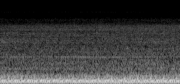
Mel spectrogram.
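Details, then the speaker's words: BMW six-cylinder after repair of a no-start with engine noise using new parts: smooth, even deep rumble with no knocks, ticks or misses; engine running healthy. "Bueno chicos, escuchad cómo suena, que suena todo redondísimo y por eso me encanta este motor."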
